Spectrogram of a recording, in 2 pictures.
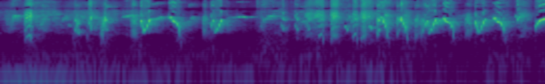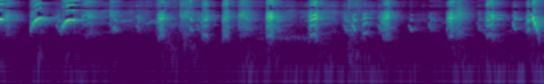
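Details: A Pied fantail sings persistently, meant as a training and lure track for other birds. Dense, rapid strings of downslurred squeaky whistles open the passage, then give way to sharper clicking chips, evenly spaced.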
